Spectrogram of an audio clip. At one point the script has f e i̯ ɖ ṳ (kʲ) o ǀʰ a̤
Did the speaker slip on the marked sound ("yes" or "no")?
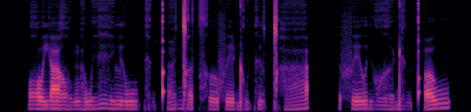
no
